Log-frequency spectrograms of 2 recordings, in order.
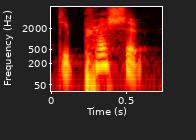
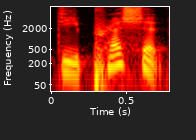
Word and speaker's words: depression: depressiond epression 这个字它的 e 呢，就开头的那个 e 我们可以念成长母音 e 念成 depression，或者是如果你要省略的话，你可以念成轻音 depression depression，两种声音都可以。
